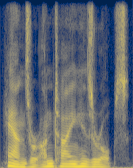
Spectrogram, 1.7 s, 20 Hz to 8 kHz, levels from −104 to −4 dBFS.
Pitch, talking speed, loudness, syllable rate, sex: 105 Hz, 180 wpm, -15 LUFS, 5.5 syllables/s, male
